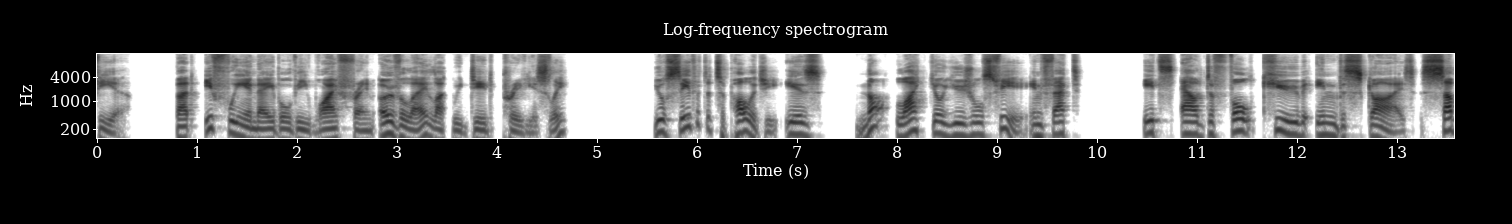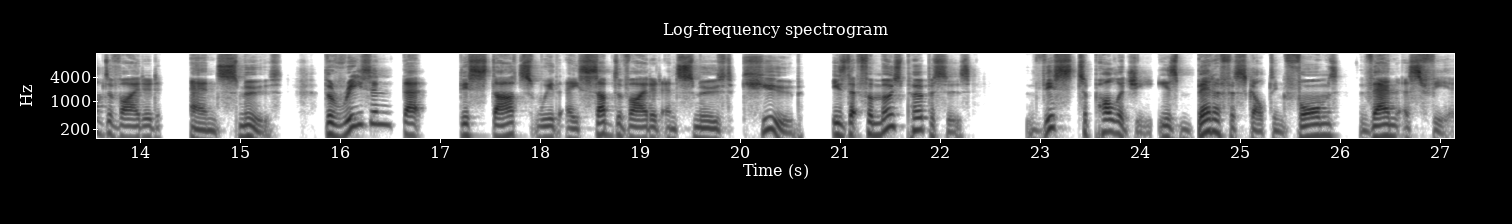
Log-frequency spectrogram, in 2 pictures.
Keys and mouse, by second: 3.4-8.0 middle drag, 8.6 ctrl+Tab, 9.5 shift+a, 10.2 g, 10.2 x, 10.7 Tab, 10.9 right click, 12.0 click, 13.2 click, 14.6-18.6 middle drag, 19.5 ctrl+Tab, 22.0 x.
